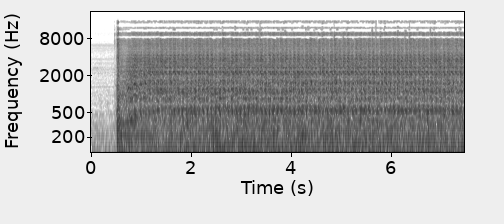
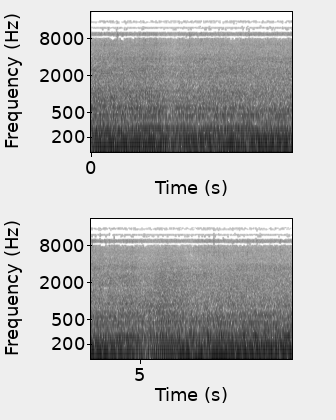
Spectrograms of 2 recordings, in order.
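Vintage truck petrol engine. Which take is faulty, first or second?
second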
